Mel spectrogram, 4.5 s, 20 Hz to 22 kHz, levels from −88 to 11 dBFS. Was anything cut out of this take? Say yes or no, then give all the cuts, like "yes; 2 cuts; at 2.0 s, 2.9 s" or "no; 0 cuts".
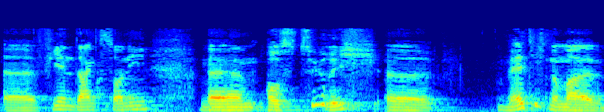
no; 0 cuts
